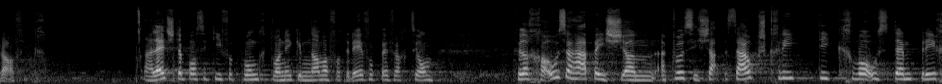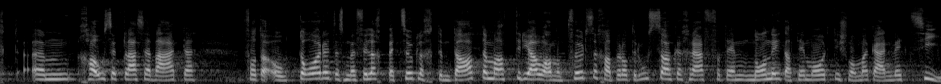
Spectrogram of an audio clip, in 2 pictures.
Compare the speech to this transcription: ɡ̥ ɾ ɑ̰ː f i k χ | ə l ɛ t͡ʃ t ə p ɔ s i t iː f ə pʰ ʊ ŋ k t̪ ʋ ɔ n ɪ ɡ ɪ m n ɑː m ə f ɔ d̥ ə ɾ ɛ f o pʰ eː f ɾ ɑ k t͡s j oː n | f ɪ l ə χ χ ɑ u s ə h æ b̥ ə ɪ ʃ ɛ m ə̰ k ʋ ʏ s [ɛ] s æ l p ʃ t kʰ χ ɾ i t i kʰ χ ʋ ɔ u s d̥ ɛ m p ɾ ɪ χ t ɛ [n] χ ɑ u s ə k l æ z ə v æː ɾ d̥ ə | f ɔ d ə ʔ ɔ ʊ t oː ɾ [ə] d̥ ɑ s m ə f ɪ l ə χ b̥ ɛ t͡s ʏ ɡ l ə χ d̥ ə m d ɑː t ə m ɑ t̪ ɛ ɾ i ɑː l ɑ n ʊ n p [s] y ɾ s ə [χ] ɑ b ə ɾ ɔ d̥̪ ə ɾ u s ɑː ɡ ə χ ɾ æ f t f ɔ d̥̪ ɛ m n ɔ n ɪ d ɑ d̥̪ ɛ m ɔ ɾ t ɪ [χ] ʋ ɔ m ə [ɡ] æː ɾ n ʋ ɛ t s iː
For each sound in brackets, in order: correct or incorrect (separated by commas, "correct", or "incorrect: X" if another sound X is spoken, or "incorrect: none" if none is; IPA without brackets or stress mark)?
incorrect: i, incorrect: m, correct, incorrect: f, correct, incorrect: ʃ, correct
